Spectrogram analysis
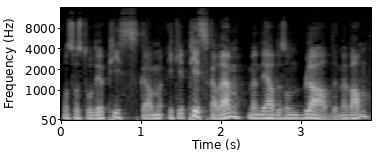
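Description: Casting: lower-voiced man, animated storyteller, acts out quotes. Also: breathy edge. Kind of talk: casual storytelling chat.

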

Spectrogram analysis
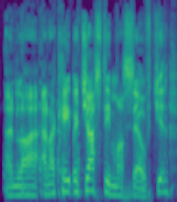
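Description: A man's voice: mid-range voice, fairly quick, dry recording, clean studio sound. A man, chatting as a podcast guest over a video call. He rambles, swears freely and laughs through his stories. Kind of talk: casual chat. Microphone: remote video call.

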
